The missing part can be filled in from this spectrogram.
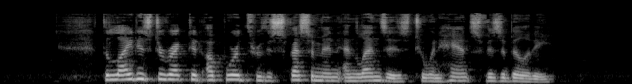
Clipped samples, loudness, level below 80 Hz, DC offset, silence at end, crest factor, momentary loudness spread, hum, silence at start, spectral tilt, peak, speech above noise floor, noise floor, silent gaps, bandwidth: under 0.1%; -21 LUFS; -68 dBFS; under 0.1%; 0.8 s; 22 dB; 11 LU; none; 0.75 s; -3 dB/octave; -2 dBFS; 47 dB; -69 dBFS; none; 11.5 kHz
